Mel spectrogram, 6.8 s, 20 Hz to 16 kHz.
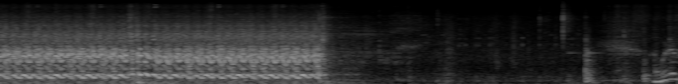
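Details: BMW E9 3.0 CSi barn find, stored over 20 years, during a first start attempt: steady starter cranking at about three turns a second for three seconds that never catches, then goes quiet. It cranks but won't start; the cause is unconfirmed.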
